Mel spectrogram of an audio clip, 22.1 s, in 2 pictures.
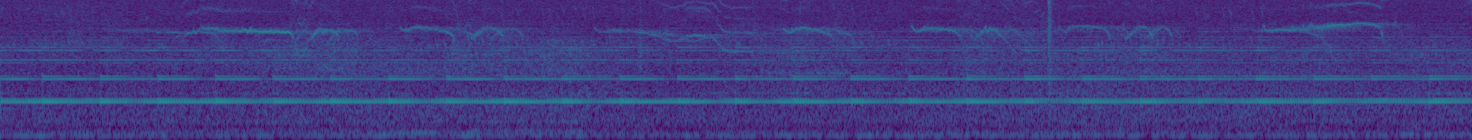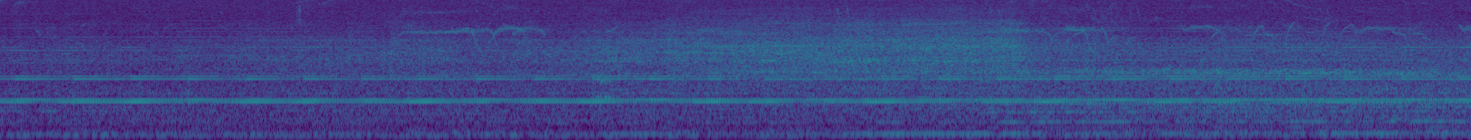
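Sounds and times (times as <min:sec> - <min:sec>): steady high-pitched tone: 0:00.0 - 0:22.0
small birds chirping: 0:01.3 - 0:11.5
train rolling hiss: 0:12.3 - 0:22.0.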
